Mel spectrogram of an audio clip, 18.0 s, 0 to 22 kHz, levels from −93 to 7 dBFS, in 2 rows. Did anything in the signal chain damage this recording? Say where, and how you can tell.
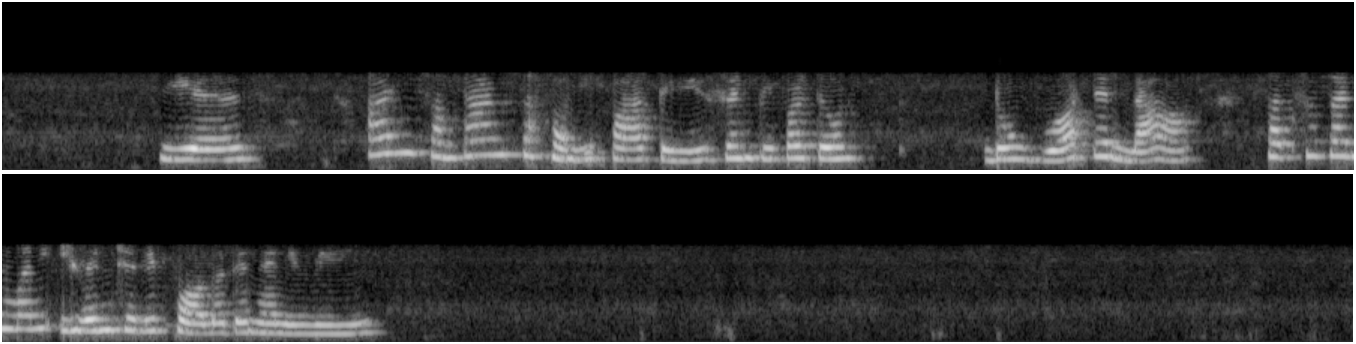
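Yes. There are lost AMR speech frames at 8.40 to 8.43 s, between "do what they love" and "and money", at the network stage. The speech briefly dips or warbles for about 20 ms, which fits a single lost AMR-NB frame. A radio error corrupted that frame, so the decoder rebuilt it from the previous frame's pitch and vocal-tract settings at reduced gain. That papers over the gap but leaves a short smeared blip. The narrowband codec's 4 kHz ceiling is audible throughout.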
